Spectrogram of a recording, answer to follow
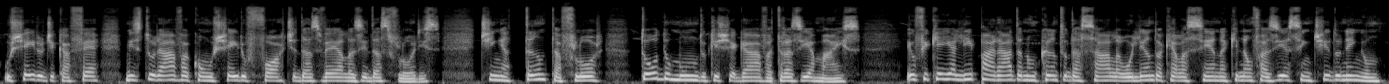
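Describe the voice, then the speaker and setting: An older woman from Brazil telling a sad childhood memory in first person, in a slow, somber storytelling manner. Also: on the low side, dry recording. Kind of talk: scripted first-person narration.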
